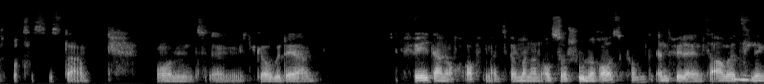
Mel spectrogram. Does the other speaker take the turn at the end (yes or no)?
no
